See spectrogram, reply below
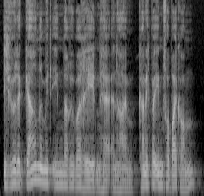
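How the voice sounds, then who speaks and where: An actor playing a brisk, persistent police detective in a German radio drama, with a businesslike, probing manner. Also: male voice, fairly low pitch, animated, darkish tone, slightly rough.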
